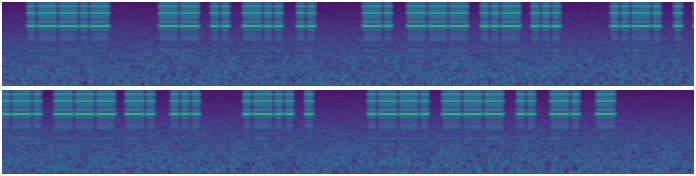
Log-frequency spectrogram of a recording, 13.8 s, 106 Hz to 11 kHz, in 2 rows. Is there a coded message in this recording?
Yes: Morse code (with French letters) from 0.2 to 13.1 s, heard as a high beeper, hand-sent with a paddle, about 23 wpm, 2900 Hz. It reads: À MIDI NOUS FERONS LE POINT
